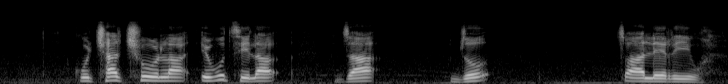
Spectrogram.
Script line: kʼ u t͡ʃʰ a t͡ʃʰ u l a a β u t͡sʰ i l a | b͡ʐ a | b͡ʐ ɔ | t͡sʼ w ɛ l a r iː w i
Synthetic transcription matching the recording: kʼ u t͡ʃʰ a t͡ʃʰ u l a i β u t͡sʰ i l a | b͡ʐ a | b͡ʐ ɔ | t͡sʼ w a l e r iː w a

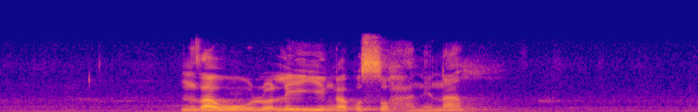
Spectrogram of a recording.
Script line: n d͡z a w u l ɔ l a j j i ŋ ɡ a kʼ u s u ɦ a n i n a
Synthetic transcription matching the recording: n d͡z a w u l ɔ l e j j i ŋ ɡ a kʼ u s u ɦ a n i n a

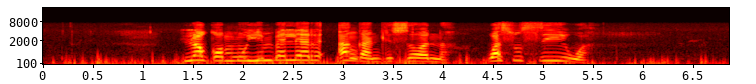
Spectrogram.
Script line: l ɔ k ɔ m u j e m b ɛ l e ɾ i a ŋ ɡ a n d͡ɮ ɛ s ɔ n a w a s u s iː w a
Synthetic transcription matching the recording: l ɔ k ɔ m u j i m b ɛ l e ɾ i a ŋ ɡ a n d͡ɮ i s ɔ n a w a s u s iː w a

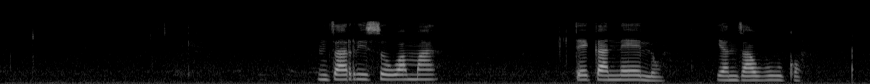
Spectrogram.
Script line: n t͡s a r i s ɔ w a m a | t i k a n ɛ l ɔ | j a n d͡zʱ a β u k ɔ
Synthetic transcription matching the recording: n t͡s a r i s ɔ w a m a | t ɛ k a n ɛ l ɔ | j a n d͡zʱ a β uː k ɔ

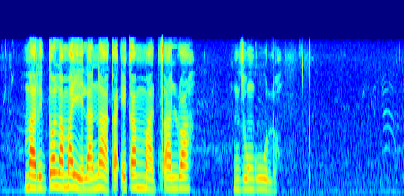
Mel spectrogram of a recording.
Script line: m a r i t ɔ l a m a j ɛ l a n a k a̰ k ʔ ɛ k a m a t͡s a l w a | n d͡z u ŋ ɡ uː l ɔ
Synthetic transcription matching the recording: m a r i t ɔ l a m a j ɛ l a n a k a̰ ʔ ɛ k a m a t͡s a l w a | n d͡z u ŋ ɡ uː l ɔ

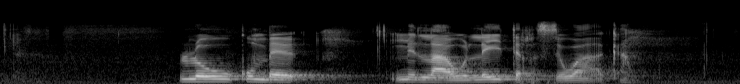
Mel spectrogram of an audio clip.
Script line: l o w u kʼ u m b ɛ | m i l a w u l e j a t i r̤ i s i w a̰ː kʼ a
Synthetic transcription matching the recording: l o w u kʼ u m b ɛ | m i l a w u l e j i t i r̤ i s i w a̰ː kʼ a

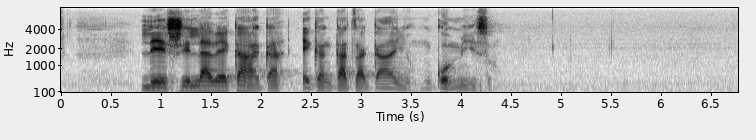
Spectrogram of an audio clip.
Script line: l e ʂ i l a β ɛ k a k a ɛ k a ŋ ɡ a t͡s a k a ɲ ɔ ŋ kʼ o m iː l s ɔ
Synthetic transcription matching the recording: l e ʂ i l a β ɛ k a k a ɛ k a ŋ k a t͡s a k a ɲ ɔ ŋ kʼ o m iː s ɔ

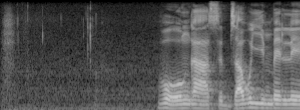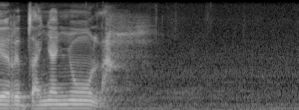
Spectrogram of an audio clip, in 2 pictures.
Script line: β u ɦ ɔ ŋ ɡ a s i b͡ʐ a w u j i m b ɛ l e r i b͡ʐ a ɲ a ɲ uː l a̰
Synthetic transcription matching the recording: β u ɦ ɔ ŋ ɡ a s i b͡ʐ a β u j i m b ɛ l e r i b͡ʐ a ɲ a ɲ uː l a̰

